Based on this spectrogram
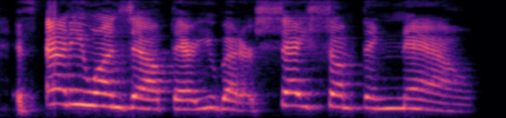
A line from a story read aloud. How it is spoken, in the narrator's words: mustering up enough courage to scream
